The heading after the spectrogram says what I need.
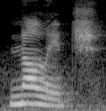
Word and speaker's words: knowledge: know you know this one okay is not pronounced when it comes before an M like knife no need knock not knowledge the letter L can be silent too and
